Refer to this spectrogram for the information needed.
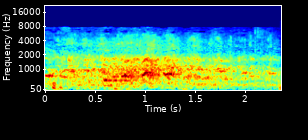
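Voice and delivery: high airy chuckle; breathy laugh. Real, not acted. Preacher joking about being a cop, airy laugh. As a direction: let a silent laugh out.

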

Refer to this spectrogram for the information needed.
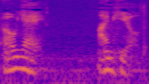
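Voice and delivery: soft, whispered, barely bothered; flat unexcited mumble. Pretend. Healed man muttering, mock underwhelmed whisper. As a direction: murmur it like nothing happened. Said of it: "You would probably respond in a loud, victorious sort of".

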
